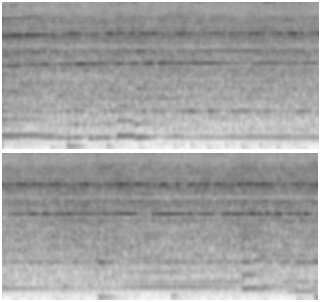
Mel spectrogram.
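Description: A corded handheld electric air tool running steadily: a loud rush of air over a high, even motor whine, aimed at wet paint on a canvas.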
